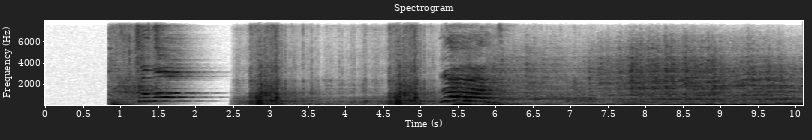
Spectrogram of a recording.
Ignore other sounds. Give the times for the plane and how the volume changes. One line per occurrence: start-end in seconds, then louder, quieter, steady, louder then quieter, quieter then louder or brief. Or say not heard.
5.4-10.0 louder.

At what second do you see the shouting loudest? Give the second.
6 s.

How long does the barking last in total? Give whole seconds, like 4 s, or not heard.
not heard.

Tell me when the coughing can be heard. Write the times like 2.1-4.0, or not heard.
not heard.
